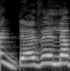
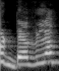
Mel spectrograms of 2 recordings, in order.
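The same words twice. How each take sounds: First: डेवलप in three syllables, "de-ve-lup"; correct develop. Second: डेवलप squeezed to two syllables, "dev-lup"; mispronounced develop. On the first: Teacher shows students what to say, डेवलप slowly as "de-ve-lup". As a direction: say डेवलप with a full middle vowel, "de-VE-lup". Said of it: "डेवलप बोलना". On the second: Teacher shows students how not to read it, डेवलप said as "dev-lup". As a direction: say डेवलप as "DEV-lup", dropping the middle vowel. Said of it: "इसको डेवलप मत पढ़ना". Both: Shown as a demonstration.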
